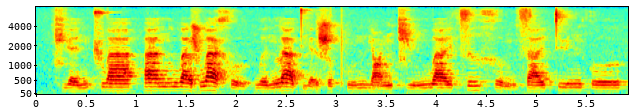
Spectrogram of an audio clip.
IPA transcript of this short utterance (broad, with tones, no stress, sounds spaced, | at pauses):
t͡ɕ ɥ ɛ˧˥ n ʈ͡ʂ w ä˥ | a˥ n l w ä˥˧ ʂ w ä˥˩ x o̰˨˩ ʊ̯ p w ə˧˥ n l ä˥˩ t̪ j ɛ̰˨˩ ʂ ɤ˦ pʰ u˧˥ n̪ j ɑ˧˥ ŋ t͡ɕ y˧˥ n w a˥ ɪ̯ t͡s ɹ̩˥ x ɤ̰˨˩ ŋ s a˧˥ ɪ̯ t̪ y˥ n k o˥ ʊ̯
